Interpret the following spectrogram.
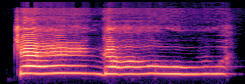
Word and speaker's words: Django: later part of his career and we've got jango said it right that time uh versus shutter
